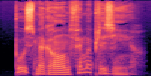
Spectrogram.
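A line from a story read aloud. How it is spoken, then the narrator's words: Murmured. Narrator (French): murmura-t-elle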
